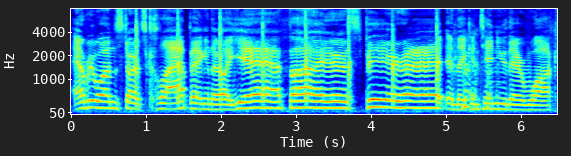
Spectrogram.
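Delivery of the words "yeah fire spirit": cheering crowd. Acted. Crowd cheering fire spirit.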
